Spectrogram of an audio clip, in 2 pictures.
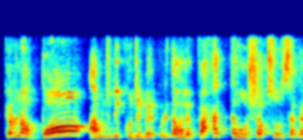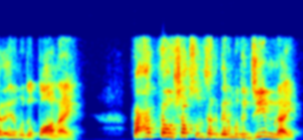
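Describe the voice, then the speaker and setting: A woman teaching an online tajweed lesson who explains patiently, keeps checking in with her students, and chants the Arabic terms slowly in pairs. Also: high-pitched, a little mellow. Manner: explains patiently, checks in with "ঠিক আছে?" and "কেমন?". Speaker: Quran recitation teacher.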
